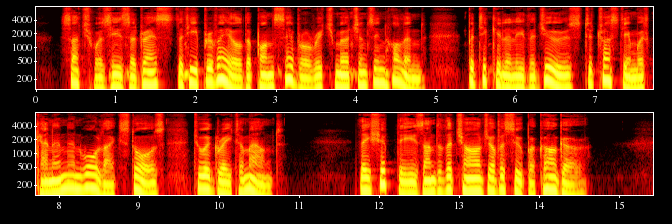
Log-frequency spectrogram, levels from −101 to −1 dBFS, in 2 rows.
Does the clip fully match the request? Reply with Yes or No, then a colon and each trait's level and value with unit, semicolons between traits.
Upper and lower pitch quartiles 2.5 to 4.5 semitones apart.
No: average, 5.2 semitones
